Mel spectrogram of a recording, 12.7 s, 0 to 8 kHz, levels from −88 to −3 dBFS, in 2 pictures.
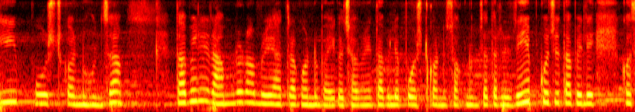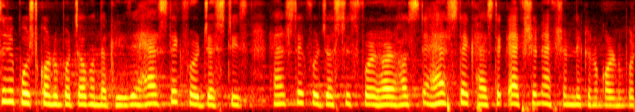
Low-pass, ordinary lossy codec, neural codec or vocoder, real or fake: none; none; none; real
